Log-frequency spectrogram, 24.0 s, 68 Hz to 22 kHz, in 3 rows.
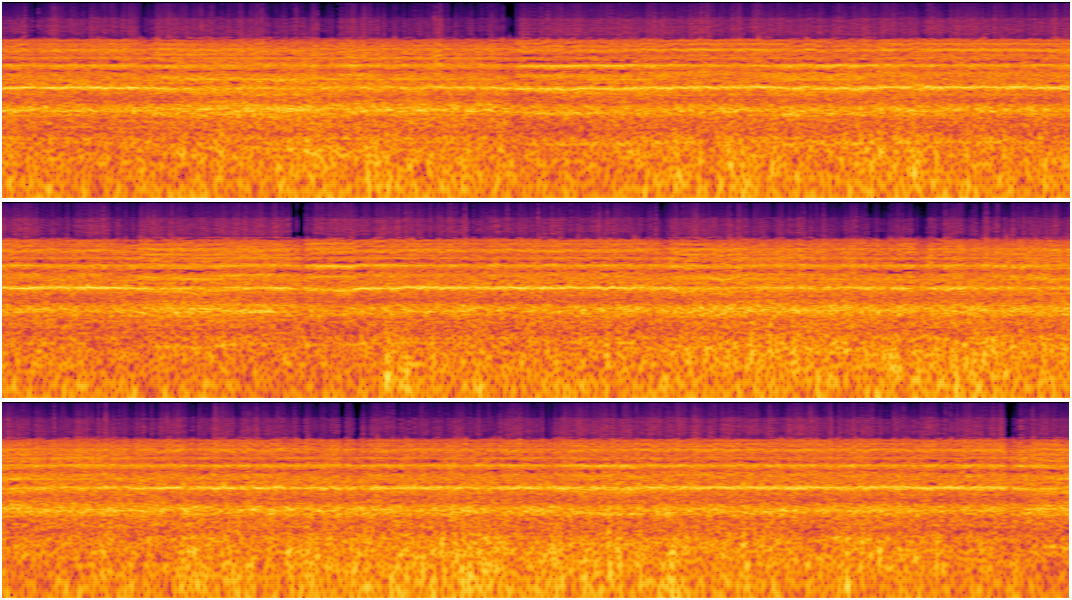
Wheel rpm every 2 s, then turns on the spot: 230, 230, 220, 230, 230, 230, 230, 230, 230, 230, 230, 230.
none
